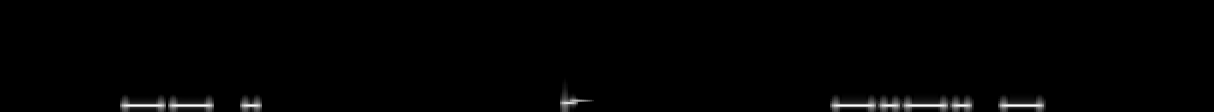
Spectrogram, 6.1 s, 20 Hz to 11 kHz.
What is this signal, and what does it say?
Morse code, heard as a keyed tone, about 20 wpm, 700 Hz. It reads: ME CT
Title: US States 20wpm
